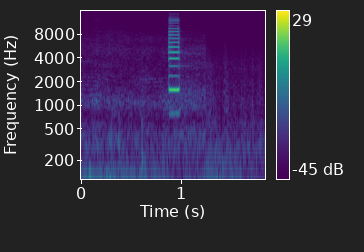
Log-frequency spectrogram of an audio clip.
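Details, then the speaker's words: FMS 1300mm Carbon Cub RC plane (850KV motor, 40A ESC, 3S battery): with the bind key in the throttle port and the receiver flashing, a single short high beep is heard as the transmitter tries to bind. "I can hear that the transmitter is sort of beeping, trying to bind."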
